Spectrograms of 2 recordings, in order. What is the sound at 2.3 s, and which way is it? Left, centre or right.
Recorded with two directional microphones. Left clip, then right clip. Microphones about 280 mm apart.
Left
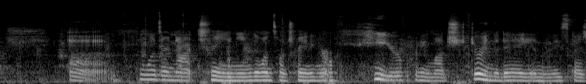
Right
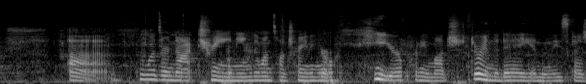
Speech, centre.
